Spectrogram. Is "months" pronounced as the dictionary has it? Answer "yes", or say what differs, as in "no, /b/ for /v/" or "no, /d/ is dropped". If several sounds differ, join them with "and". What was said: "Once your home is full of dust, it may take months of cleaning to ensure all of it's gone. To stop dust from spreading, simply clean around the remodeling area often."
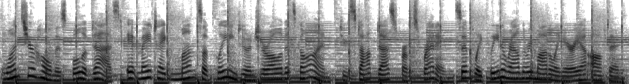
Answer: yes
